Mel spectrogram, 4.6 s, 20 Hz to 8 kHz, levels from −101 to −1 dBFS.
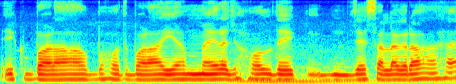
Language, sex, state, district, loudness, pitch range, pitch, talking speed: Hindi, male, Delhi, New Delhi, -17 LUFS, 135-140 Hz, 135 Hz, 155 wpm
